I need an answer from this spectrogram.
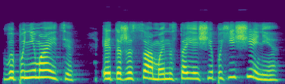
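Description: A woman's voice: high voice, normal speed, pitched above the performer's own voice, natural voice. A woman reading an indignant young woman. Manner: insistent, agitated, raising her voice. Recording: dull lo-fi audiobook recording.

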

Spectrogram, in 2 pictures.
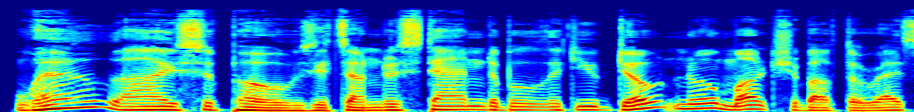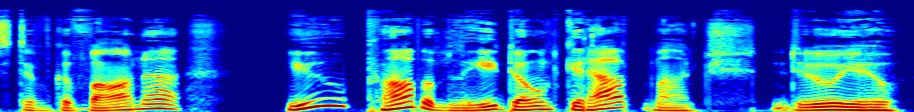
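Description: A man's voice: mid-range voice, sing-song, takes it slowly, a little mellow, no room sound, studio quality. A man doing a lofty little crab. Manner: lofty, crooning, easily scandalized.

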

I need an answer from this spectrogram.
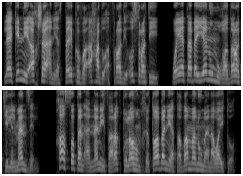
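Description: A jittery young man in a novel read aloud, voiced by a man. His speech is tense and uneasy. The pitch sits higher than the narrator's plain voice. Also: lively intonation, fairly quick, bright, forceful tone. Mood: anxious. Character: nervous, anxious young man under pressure.

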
